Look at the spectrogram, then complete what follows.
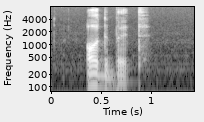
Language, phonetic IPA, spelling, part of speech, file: Polish, [ˈɔdbɨt], odbyt, noun, Pl-odbyt.ogg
